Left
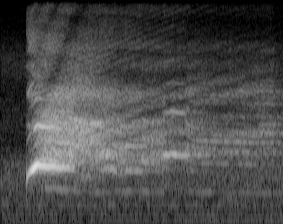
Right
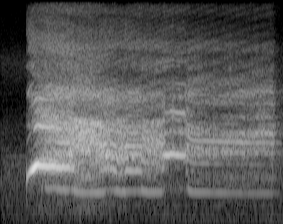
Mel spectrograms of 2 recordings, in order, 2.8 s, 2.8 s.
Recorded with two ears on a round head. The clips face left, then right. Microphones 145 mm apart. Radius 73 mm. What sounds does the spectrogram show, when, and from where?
0.3 s a scream: centre (ahead or behind), 0.6 m; by 2.8 s 75° right (ahead or behind), 3.5 m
